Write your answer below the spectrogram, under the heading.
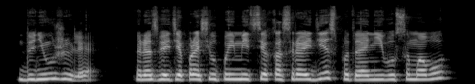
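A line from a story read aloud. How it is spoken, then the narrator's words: Man's harsh bark. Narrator (Russian): рявкнул мужчина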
